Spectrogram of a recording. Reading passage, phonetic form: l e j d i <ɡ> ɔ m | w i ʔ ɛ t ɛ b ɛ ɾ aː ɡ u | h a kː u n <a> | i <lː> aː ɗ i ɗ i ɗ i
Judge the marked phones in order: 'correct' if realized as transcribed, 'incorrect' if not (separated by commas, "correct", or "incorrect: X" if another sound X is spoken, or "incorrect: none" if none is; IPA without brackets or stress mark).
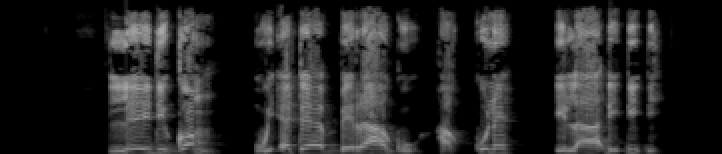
correct, incorrect: ɛ, incorrect: l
